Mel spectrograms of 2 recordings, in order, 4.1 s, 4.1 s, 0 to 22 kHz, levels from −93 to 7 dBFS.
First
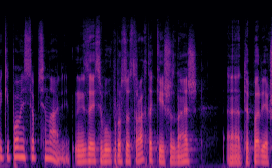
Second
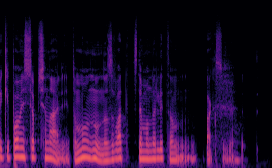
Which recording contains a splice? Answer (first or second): first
